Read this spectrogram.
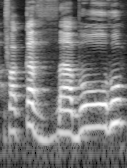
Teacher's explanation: کاف نرمی والا حرف ہے، اور فَكَذَّبُوهُ، کاف باریک کاف ہے اور ذال نرمی والا حرف ہے، مشدد بھی ہے، نرمی سے بھی ادا کیا جائے گا کہ سیٹی ادا نہ ہو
